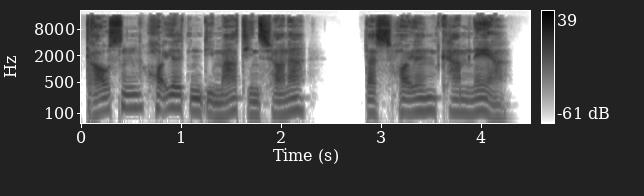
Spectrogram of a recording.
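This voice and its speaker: A man narrating a story in a calm, measured audiobook style. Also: on the low side, no room sound, clean studio sound.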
